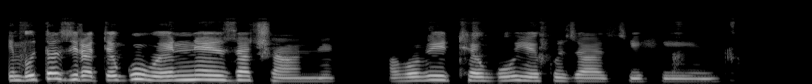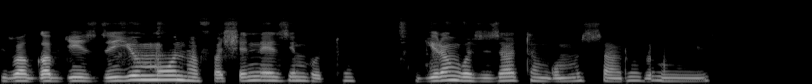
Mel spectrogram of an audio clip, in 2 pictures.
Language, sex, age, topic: Kinyarwanda, female, 25-35, agriculture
